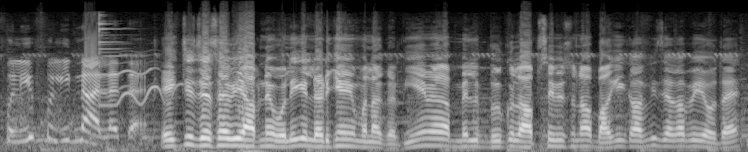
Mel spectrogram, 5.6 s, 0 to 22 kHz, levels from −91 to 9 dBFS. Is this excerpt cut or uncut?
uncut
